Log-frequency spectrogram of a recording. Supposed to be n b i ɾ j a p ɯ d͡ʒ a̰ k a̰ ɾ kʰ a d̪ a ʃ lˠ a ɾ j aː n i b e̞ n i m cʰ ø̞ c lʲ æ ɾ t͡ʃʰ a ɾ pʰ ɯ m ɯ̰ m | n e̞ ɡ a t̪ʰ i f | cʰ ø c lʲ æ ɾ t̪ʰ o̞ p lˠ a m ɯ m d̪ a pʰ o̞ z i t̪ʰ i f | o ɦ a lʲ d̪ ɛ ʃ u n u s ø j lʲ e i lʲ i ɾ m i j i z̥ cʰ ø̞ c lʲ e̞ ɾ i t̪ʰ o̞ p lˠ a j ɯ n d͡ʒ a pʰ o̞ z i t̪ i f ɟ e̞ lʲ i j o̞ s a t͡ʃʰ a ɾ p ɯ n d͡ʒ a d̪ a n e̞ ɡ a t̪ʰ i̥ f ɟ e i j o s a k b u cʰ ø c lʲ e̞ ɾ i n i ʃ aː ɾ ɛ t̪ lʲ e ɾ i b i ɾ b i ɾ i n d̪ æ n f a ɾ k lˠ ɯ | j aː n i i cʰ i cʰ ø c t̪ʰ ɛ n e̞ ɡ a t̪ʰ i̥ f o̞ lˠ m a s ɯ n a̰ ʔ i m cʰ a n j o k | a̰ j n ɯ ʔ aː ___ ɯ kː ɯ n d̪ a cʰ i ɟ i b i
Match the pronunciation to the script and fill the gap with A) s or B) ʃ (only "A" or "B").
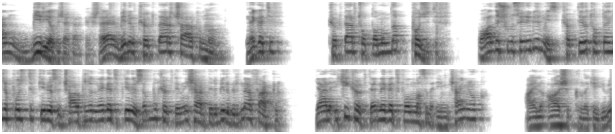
B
